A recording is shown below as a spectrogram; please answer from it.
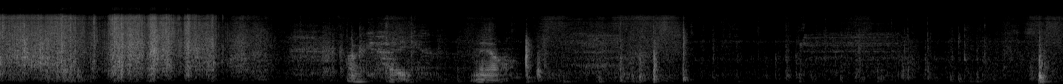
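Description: Plastic shrink-wrap crinkling as it is pulled off a cardboard box, densest and loudest in the first two seconds, then scattered softer rustles and handling of the box that die down near the end.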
